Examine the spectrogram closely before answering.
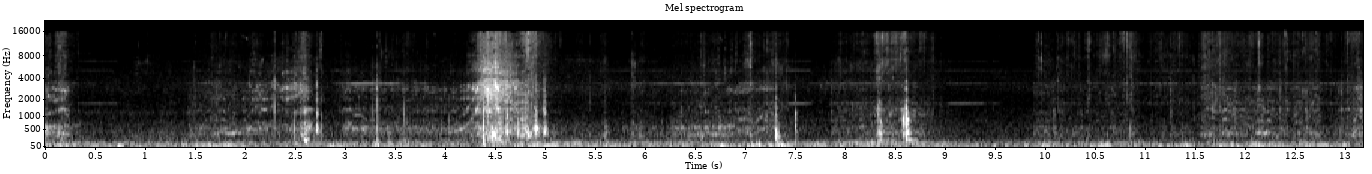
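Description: A small electric motor whirs.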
